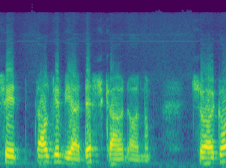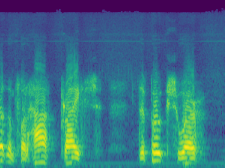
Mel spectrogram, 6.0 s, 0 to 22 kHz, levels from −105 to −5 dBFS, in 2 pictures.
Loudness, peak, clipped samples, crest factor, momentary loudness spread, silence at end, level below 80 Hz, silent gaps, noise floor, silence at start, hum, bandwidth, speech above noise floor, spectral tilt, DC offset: -14 LUFS; -2 dBFS; under 0.1%; 12 dB; 10 LU; 0.3 s; -54 dBFS; none; -42 dBFS; 0 s; none; 10.5 kHz; 29 dB; -6.5 dB/octave; under 0.1%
